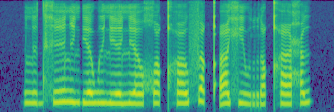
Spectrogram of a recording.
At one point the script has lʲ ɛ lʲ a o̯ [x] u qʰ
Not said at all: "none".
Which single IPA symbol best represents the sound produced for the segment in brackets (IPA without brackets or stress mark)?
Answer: χ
